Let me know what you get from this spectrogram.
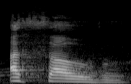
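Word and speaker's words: الثَّوْبُ: So, brother, whenever there is a sun letter, you will not pronounce lam.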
